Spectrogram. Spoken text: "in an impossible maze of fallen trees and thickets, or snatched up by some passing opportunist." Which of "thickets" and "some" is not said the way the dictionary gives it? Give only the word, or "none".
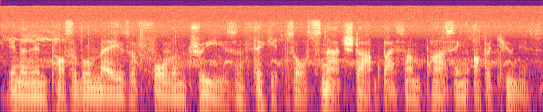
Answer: none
